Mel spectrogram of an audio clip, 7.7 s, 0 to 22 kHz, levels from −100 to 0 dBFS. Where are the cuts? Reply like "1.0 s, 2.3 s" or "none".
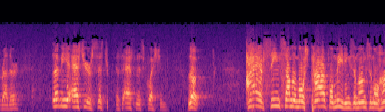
2.2 s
